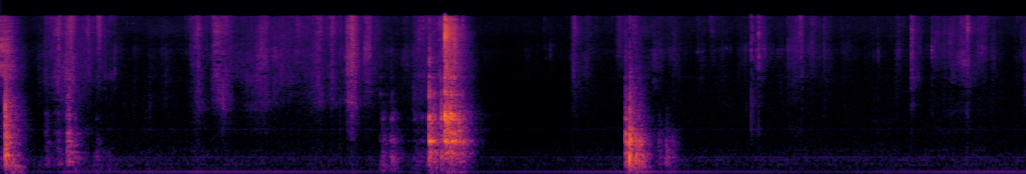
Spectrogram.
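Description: Avocado halves and knife handled on a wooden cutting board: scattered light knocks and clatter, with two louder knocks about four and six seconds in.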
